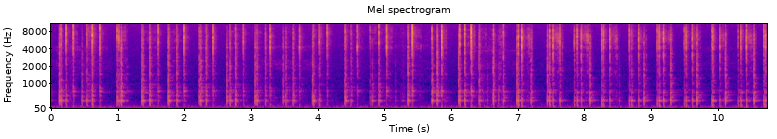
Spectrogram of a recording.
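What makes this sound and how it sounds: Fingertips tap rapidly on a medium printed hollow metal Pokemon card tin, making a fast stream of short, dry clicks. Each tap carries a faint hollow ring around 330 Hz and dies away almost at once.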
